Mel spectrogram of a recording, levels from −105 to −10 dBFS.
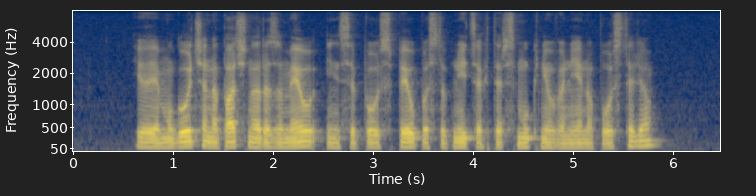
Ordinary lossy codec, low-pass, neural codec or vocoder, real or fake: none; none; none; real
